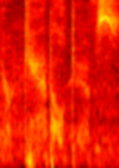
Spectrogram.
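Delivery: very soft, hushed whisper under the breath. Thanking the audience for gifts, then naming them: whispering.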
